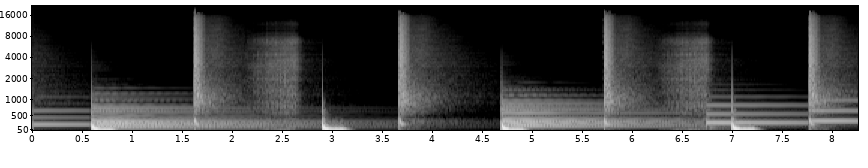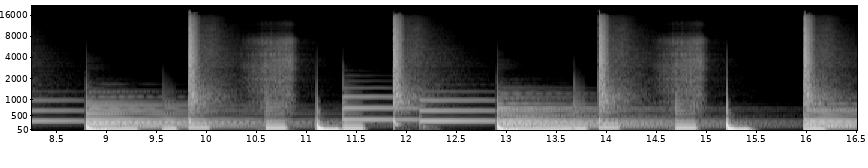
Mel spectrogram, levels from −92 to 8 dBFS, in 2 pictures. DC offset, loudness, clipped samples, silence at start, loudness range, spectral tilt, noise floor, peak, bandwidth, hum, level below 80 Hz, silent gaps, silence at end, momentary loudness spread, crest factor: under 0.1%; -17 LUFS; under 0.1%; 0 s; 3 LU; -5.5 dB/octave; -65 dBFS; 0 dBFS; 16.5 kHz; none; -20 dBFS; none; 0 s; 21 LU; 16 dB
